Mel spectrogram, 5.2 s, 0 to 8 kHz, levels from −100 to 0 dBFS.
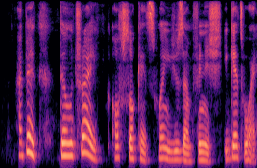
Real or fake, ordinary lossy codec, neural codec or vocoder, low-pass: real; none; none; none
